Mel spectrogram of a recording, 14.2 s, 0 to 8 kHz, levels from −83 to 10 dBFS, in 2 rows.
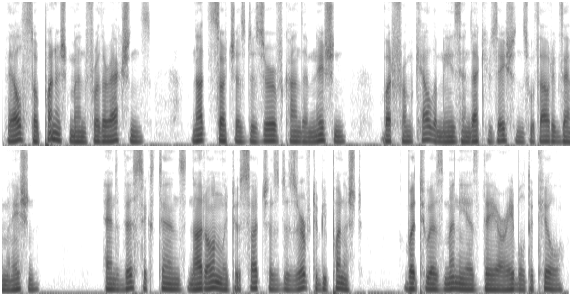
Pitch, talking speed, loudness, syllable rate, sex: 110 Hz, 175 wpm, -21 LUFS, 5.7 syllables/s, male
